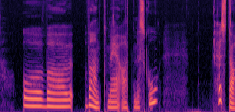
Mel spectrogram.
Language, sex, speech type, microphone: Norwegian, female, spontaneous, Sennheiser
